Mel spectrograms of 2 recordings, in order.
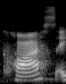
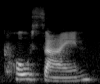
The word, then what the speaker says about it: cosine: is 4 over 5 cosine is cos so it's not cost a here cost a lot that is cosine so cosine of theta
